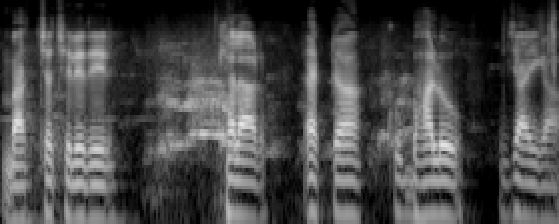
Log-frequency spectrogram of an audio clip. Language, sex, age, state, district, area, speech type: Bengali, male, 18-30, West Bengal, Purba Bardhaman, urban, spontaneous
